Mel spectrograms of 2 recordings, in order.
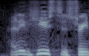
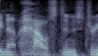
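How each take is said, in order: First: Houston Street said HOW-stun; Houston said HOW-stun, New York style. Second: Houston said HYOO-ston, slow; Houston said HYOO-stun, slowly; Houston as city. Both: Shown as a demonstration.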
